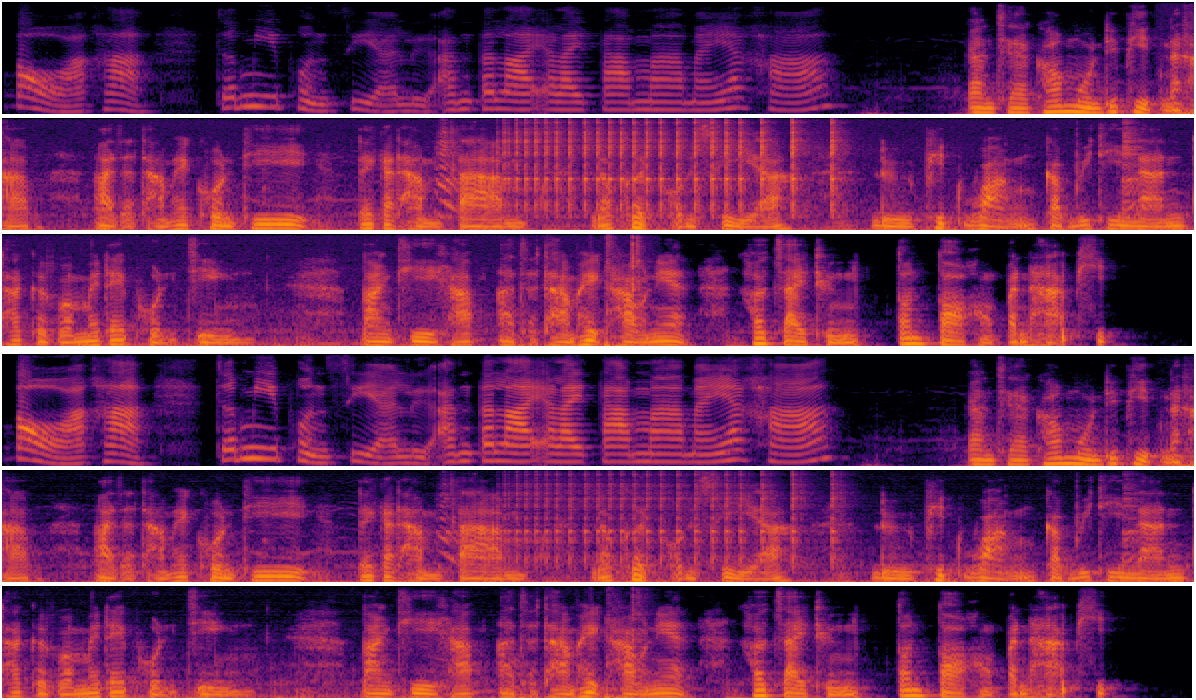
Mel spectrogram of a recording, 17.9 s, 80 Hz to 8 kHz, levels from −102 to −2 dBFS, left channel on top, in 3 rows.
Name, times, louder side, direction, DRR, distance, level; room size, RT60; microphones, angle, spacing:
voice 1, 0.0-4.2 14.1-14.6, right 7 dB, 90° right, 0.4 m, -43 dB
sound 1, 4.3-4.4 4.8-16.2, equal, 5° right, 1.4 m, -43 dB
voice 2, 4.8-17.4, left 1 dB, 10° left, 0.4 m, -33 dB
sound 2, 5.8-15.2, left 4 dB, 75° left, 1.0 m, -41 dB
11.0 x 3.8 x 7.3 m
head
